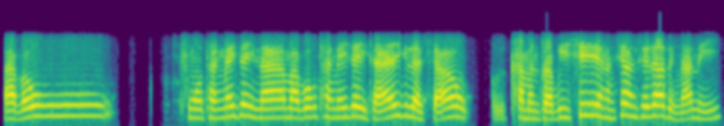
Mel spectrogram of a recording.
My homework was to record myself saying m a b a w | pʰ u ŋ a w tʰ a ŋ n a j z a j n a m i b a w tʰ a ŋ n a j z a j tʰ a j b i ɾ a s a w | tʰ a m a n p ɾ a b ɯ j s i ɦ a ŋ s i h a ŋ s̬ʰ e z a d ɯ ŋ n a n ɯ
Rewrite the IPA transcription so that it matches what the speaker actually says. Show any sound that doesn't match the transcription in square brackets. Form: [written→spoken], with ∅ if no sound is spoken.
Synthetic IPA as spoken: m a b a w | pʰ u ŋ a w tʰ a ŋ n a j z a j n a m [i→a] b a w tʰ a ŋ n a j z a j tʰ a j b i [ɾ→l] a s a w | [tʰ→kʰ] a m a n p ɾ a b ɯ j s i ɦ a ŋ s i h a ŋ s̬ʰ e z a d ɯ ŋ n a n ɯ

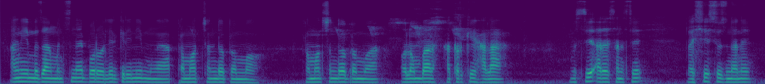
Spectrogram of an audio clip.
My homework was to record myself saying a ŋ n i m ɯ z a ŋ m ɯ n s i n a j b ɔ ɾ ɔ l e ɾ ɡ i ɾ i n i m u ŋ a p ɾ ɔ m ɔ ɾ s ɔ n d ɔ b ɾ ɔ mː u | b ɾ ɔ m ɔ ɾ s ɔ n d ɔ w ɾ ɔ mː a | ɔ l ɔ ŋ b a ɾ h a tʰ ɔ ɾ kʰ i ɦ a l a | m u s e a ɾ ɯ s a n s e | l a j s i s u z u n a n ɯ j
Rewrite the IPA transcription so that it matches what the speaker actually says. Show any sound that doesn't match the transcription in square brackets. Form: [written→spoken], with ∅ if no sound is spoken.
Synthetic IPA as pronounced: a ŋ n i m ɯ z a ŋ m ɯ n s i n a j b ɔ ɾ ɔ l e ɾ ɡ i ɾ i n i m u ŋ a p ɾ ɔ m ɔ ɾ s ɔ n d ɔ b ɾ ɔ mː [u→ɔ] | [b→p] ɾ ɔ m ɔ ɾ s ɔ n d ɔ [w→b] ɾ ɔ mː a | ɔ l ɔ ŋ b a ɾ h a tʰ ɔ ɾ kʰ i ɦ a l a | m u s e a ɾ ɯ s a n s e | l a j s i s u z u n a n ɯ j

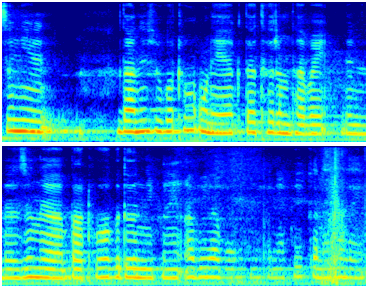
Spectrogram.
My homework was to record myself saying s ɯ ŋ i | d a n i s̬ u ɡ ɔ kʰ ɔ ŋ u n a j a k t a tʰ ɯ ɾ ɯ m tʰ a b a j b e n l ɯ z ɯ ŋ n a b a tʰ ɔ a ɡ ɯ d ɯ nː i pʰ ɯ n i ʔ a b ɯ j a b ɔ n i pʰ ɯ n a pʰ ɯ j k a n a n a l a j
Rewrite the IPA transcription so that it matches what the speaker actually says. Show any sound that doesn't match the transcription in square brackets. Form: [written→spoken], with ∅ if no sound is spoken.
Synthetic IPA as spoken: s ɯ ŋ i | d a n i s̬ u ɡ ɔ [kʰ→tʰ] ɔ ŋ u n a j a k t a tʰ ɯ ɾ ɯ m tʰ a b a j [b→d] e n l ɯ z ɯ ŋ n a b a tʰ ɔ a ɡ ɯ d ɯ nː i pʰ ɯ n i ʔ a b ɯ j a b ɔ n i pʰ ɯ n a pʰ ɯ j k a n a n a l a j

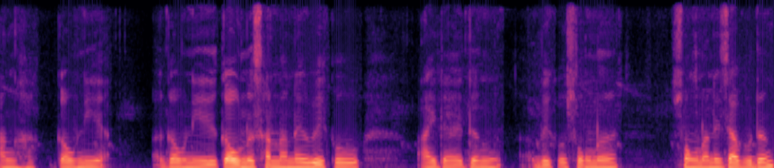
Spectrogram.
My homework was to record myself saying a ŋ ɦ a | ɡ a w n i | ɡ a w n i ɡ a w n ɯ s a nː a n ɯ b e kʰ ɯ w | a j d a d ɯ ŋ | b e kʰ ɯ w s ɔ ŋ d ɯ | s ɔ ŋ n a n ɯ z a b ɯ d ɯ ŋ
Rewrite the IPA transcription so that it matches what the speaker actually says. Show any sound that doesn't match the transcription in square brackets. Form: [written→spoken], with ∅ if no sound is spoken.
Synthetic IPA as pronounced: a ŋ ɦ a | ɡ a w n i | ɡ a w n i ɡ a w n ɯ s a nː a n ɯ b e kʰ ɯ w | a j d a d ɯ ŋ | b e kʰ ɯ w s ɔ ŋ [d→n] ɯ | s ɔ ŋ n a n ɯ z a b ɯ d ɯ ŋ

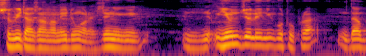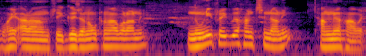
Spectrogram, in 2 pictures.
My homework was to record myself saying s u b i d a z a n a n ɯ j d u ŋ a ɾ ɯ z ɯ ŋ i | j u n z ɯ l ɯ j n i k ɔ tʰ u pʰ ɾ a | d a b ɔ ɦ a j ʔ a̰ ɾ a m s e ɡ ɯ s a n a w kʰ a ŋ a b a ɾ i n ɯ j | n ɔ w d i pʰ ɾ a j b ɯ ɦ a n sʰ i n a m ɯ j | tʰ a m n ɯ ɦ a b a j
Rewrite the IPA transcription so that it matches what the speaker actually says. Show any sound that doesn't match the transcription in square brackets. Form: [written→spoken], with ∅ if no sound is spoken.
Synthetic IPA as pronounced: s u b i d a z a n a n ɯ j d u ŋ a ɾ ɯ z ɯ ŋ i | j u n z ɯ l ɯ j n i [k→ɡ] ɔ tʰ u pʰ ɾ a | d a b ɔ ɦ a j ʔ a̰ ɾ a m s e ɡ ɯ [s→z] a n a w [kʰ→tʰ] a ŋ a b a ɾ [i→a] n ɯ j | n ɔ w [d→n] i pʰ ɾ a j b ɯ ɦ a n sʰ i n a [m→n] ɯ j | tʰ a [m→ŋ] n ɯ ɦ a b a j

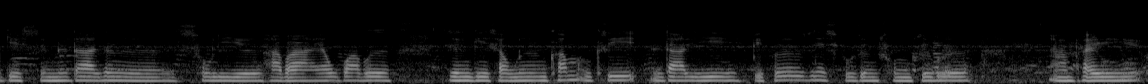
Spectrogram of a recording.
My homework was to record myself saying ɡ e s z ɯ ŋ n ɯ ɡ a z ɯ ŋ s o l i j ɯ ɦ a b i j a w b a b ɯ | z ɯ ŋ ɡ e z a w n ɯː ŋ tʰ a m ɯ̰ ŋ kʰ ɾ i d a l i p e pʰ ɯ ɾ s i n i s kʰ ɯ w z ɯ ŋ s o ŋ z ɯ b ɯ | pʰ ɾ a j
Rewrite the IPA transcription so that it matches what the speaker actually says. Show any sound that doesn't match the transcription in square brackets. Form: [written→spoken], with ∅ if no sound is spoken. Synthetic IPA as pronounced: ɡ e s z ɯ ŋ n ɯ [ɡ→d] a z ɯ ŋ s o l i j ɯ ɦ a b [i→a] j a w b a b ɯ | z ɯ ŋ ɡ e [z→s] a w n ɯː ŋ [tʰ→kʰ] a m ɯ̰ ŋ kʰ ɾ i d a l i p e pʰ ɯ ɾ [s→z] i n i s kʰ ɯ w z ɯ ŋ s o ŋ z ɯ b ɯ | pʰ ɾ a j

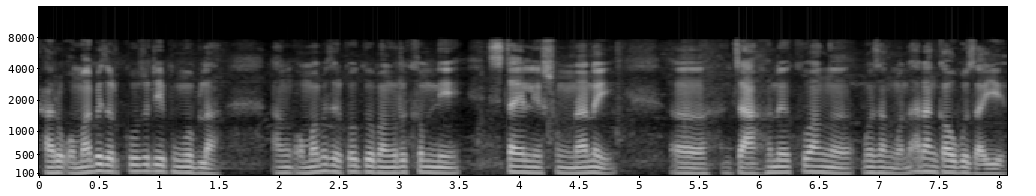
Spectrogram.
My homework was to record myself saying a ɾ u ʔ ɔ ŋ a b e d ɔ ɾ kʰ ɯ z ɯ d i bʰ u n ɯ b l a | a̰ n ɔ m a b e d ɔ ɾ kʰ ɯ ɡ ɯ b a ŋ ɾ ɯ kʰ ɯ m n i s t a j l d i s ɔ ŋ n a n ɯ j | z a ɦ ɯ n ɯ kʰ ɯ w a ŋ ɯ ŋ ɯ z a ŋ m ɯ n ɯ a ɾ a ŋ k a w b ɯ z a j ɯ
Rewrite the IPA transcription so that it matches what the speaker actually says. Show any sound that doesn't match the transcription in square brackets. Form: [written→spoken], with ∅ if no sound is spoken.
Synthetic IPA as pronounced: a ɾ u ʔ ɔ [ŋ→m] a b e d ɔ ɾ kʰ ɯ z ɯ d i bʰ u [n→ŋ] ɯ b l a | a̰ [n→ŋ] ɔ m a b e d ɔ ɾ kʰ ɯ ɡ ɯ b a ŋ ɾ ɯ kʰ ɯ m n i s t a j l [d→n] i s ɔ ŋ n a n ɯ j | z a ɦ ɯ n ɯ kʰ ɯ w a ŋ ɯ [ŋ→m] ɯ z a ŋ m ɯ n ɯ a ɾ a ŋ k a w b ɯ z a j ɯ

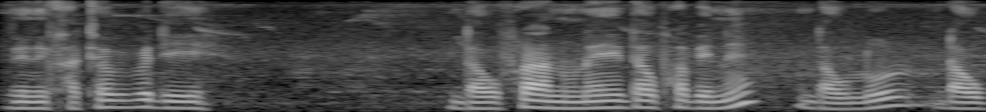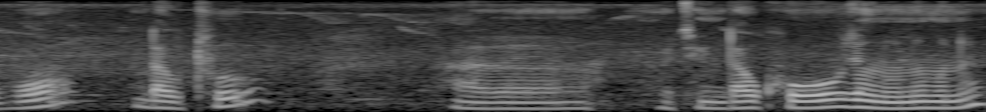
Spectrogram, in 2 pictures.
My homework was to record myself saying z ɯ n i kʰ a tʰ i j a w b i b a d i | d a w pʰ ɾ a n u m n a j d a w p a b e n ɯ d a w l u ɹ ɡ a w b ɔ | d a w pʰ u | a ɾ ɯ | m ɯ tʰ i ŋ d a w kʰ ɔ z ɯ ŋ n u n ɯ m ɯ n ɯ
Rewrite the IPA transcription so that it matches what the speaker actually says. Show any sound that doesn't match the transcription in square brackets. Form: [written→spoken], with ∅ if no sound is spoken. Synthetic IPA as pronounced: z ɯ n i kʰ a tʰ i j a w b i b a d i | d a w pʰ ɾ a n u [m→∅] n a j d a w [p→pʰ] a b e n ɯ d a w l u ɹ [ɡ→d] a w b ɔ | d a w [pʰ→tʰ] u | a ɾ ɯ | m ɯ tʰ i ŋ d a w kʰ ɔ z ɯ ŋ n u n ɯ m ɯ n ɯ

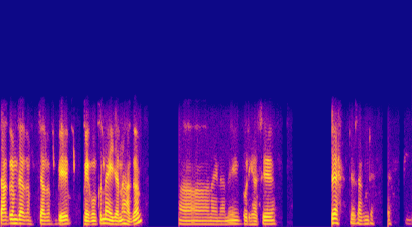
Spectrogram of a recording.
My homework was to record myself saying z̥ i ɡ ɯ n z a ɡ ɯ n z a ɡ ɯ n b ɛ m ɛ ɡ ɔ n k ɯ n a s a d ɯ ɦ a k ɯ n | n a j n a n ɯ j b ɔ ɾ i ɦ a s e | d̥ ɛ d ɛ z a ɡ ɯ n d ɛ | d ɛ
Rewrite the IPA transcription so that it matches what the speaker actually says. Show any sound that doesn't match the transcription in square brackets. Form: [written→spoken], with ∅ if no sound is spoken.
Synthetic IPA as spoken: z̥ [i→a] ɡ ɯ n z a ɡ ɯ n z a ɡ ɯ n b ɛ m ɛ ɡ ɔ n k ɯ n a [s→z] a [d→n] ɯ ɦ a [k→ɡ] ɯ n | n a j n a n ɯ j b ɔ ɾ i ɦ a s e | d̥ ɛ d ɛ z a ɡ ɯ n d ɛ | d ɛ

